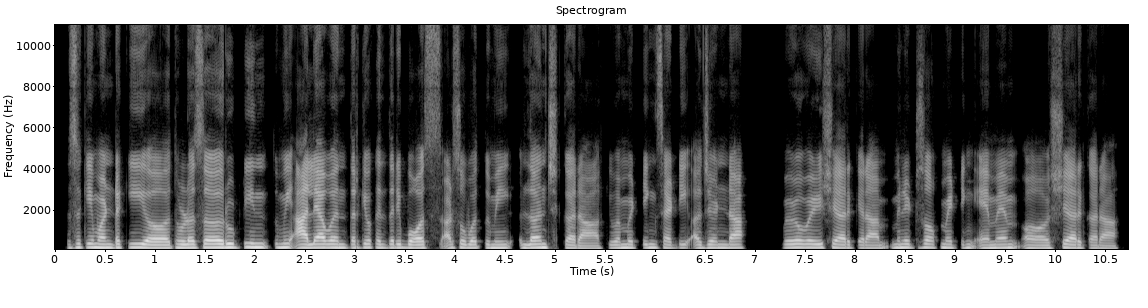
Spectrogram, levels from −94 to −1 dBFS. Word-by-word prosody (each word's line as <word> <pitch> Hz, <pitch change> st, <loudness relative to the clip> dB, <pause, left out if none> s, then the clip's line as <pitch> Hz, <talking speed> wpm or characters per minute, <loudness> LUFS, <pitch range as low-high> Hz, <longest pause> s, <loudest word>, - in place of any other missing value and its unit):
जसं 175 Hz, +3 st, -2 dB
की 180 Hz, -, 0 dB
म्हणतं, 170 Hz, -1 st, +3 dB
की 180 Hz, 0 st, +2 dB
अ, 160 Hz, -, +5 dB, 0.2 s
थोडंसं 165 Hz, +2 st, +4 dB
रुटीन 185 Hz, +2 st, +3 dB
तुम्ही 180 Hz, 0 st, +1 dB
आल्यानंतर 165 Hz, 0 st, +3 dB
किंवा 175 Hz, -1 st, -3 dB
कधीतरी 165 Hz, +1 st, -2 dB
बॉससोबत 160 Hz, +1 st, -1 dB
तुम्ही 155 Hz, 0 st, 0 dB
लंच 165 Hz, +1 st, +1 dB
करा 130 Hz, -5 st, -2 dB
किंवा 155 Hz, 0 st, -4 dB
मीटिंगसाठी 160 Hz, 0 st, -3 dB
एजेंडा 160 Hz, +1 st, -1 dB, 0.4 s
वेळोवेळी 170 Hz, 0 st, 0 dB
शेअर 160 Hz, -2 st, 0 dB
करा. 145 Hz, -2 st, -2 dB
Minutes 165 Hz, 0 st, -2 dB
of 170 Hz, -1 st, 0 dB
meeting 160 Hz, 0 st, -4 dB
MM 155 Hz, +3 st, -1 dB
a, 140 Hz, -1 st, -2 dB
share 155 Hz, +3 st, 0 dB
करा. 135 Hz, -3 st, -4 dB
160 Hz, 155 wpm, -21 LUFS, 155-170 Hz, 0.4 s, अ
